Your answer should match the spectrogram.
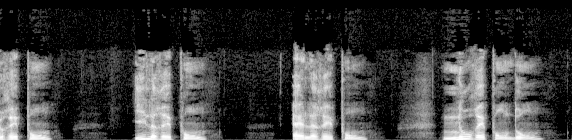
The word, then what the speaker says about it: nous répondons: So it's nous répondons. Repeat, nous répondons. So as usual, final S is not pronounced. Okay, so the only thing that is pronounced at the end, it's this O-N and it's on.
